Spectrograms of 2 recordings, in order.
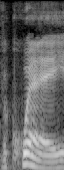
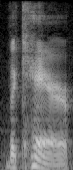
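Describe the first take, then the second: First: The name ends in an open vowel. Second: The name ends with an r sound. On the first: The speaker calls it wrong. "not Vaquay, as Nikki Bella mispronounced it" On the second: The speaker calls it right.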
